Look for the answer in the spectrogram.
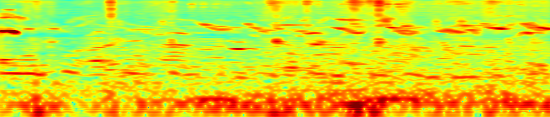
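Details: A Large-billed Seed-finch sings in a singing race at a bird-singing competition: quick, high whistled and warbled phrases running continuously, over a man's voice counting aloud and low crowd murmur.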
